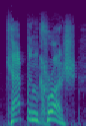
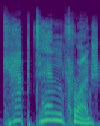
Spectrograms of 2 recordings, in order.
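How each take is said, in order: First: The first word is reduced to 'cap-n'. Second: The first word is said as full 'captain'. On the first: The speaker calls it right. "It's C A P apostrophe N. It's Cap'n" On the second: The speaker calls it wrong. "Not Captain Crunch"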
